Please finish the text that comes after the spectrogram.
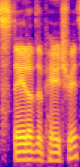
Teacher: of the Patriots so what we see very commonly is that when you have a t sound that comes at the end of a word very very frequently that t is going to be held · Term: held sound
